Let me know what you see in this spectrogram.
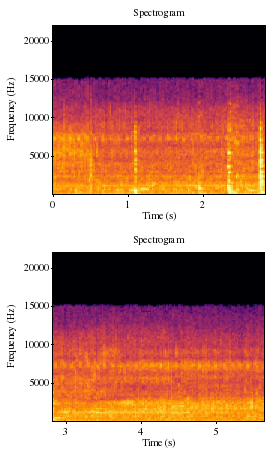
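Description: Raw chicken pieces frying with onion and garlic in a frying pan, giving a steady faint sizzle. A metal spatula clicks against the pan a few times, loudest near the middle.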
